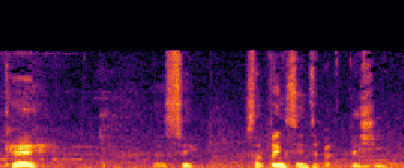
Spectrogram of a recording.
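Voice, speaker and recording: A woman's voice: fairly high pitch, fast, over music. A teenage girl chatting casually in a supermarket, giggly and full of puns. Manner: giggly, punning, excitable. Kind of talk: casual chat. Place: large supermarket indoors. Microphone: handheld device camera. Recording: noisy store ambience.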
